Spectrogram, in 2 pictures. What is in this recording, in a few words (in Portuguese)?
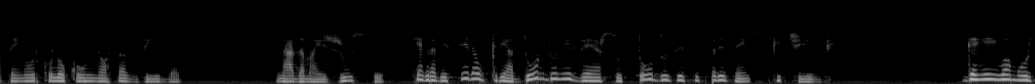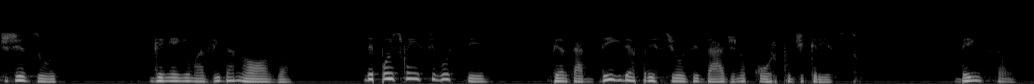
NATAL IRMãO, Telemensagens, Evangelico, fem; Telemensagens 2017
